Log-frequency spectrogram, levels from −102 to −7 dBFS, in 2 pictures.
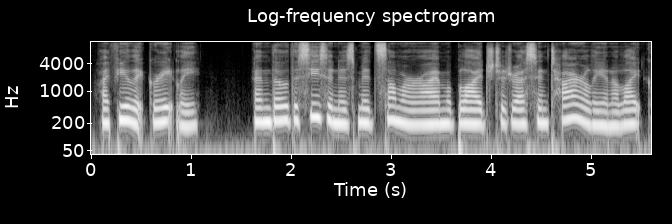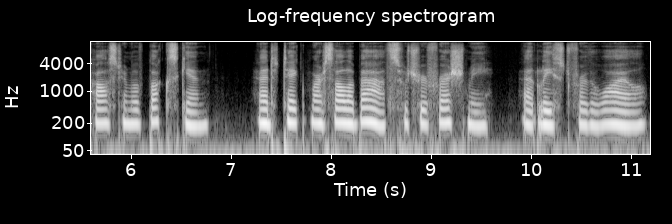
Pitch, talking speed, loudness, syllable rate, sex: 200 Hz, 180 wpm, -18 LUFS, 5.2 syllables/s, female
